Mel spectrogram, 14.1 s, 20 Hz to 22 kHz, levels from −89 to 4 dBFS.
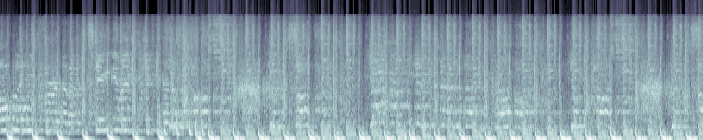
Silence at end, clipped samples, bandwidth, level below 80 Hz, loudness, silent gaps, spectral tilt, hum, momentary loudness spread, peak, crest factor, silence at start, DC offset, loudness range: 0 s; 6%; 18.5 kHz; -10 dBFS; -5 LUFS; none; -3.5 dB/octave; none; 1 LU; 0 dBFS; 6 dB; 0 s; 4%; 0 LU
